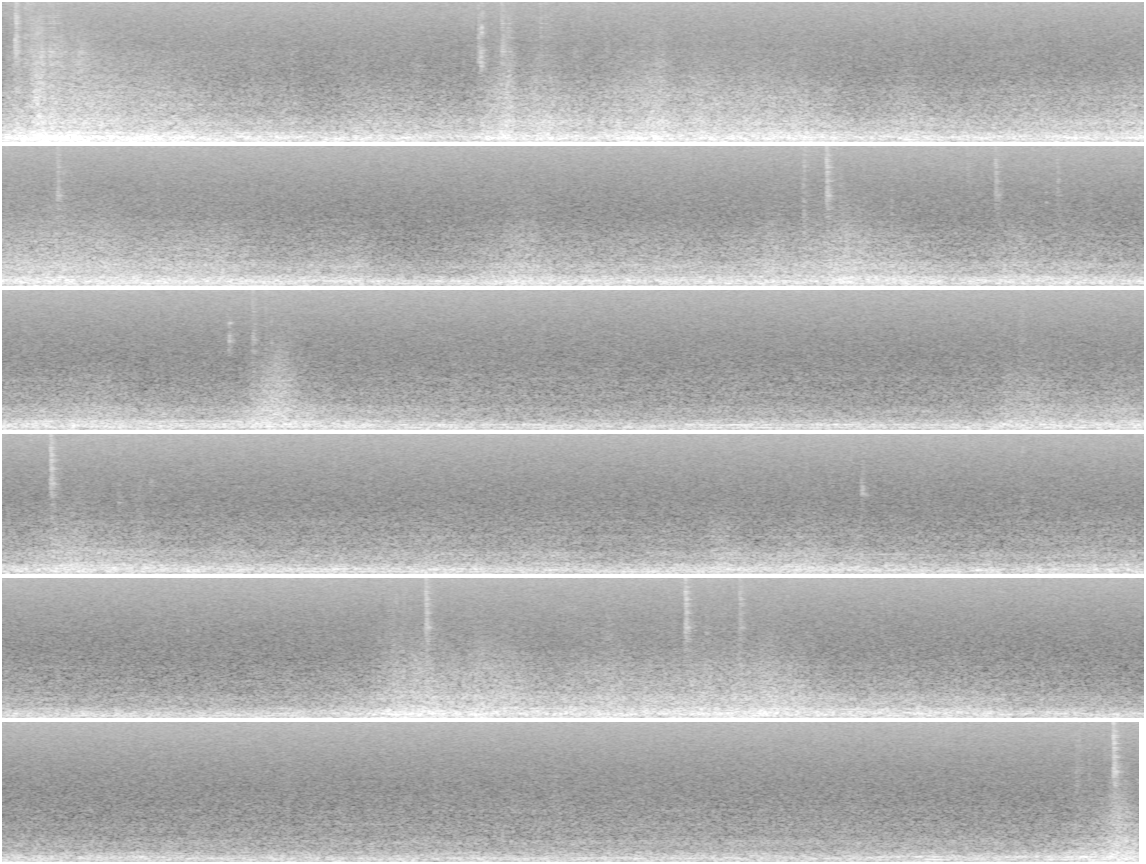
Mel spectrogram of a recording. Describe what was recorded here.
night. I awoke. there was snowy storm outside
